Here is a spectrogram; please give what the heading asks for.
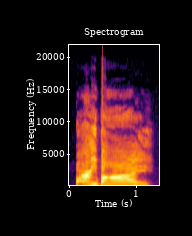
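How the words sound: It is said in a high, squeaky voice.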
